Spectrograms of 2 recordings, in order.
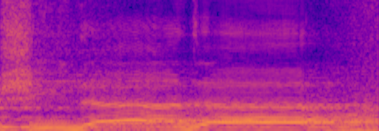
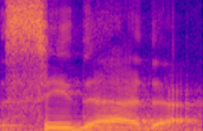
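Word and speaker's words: شدادا: Nah, pemirsa yang berbahagia, berikut yang perlu kita hati-hati di dalam pengucapan huruf sin dan shin, ya, ini kita harus hati-hati, jangan sampai dibalik, ya, dibolak-balik, jangan sampai seperti waja'alnal laila libasya, jangan sampai. Kemudian lagi wabanaina fauqakum sab'an sidada, hati-hati.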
